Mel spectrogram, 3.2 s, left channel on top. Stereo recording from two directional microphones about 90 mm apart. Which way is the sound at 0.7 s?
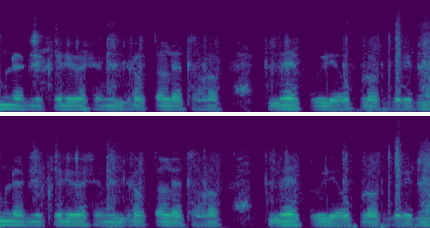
10° left (ahead or behind).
